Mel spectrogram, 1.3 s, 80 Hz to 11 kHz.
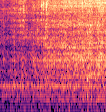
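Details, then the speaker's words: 2006 Ford F-350 6.0L Powerstroke, crank-no-start when hot, engine off: shop air fed into the high-pressure oil system through the removed injection pressure sensor port on the passenger valve cover. A steady airy hiss reveals a leak that seems to come from a dummy plug rather than the injector. "now there is a leak around this area I don't know if you can hear it we do have a leak somewhere here now I thought it was leaking from the injector but it doesn't seem like it's leaking from the injector it seems like it's leaking from this dummy plug over here"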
